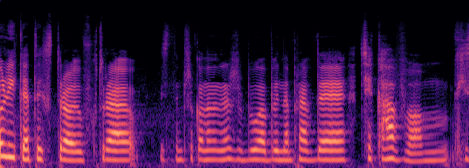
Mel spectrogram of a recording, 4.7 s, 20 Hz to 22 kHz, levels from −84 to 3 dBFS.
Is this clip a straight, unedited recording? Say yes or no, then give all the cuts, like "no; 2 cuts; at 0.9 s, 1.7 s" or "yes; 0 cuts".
yes; 0 cuts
